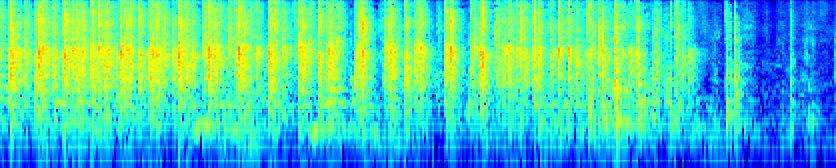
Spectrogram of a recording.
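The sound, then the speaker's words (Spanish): Audience applause at a presentation event in Muel: dense, continuous clapping for about seven seconds that then thins out and fades. “Mientras, un aplauso para Pedro”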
